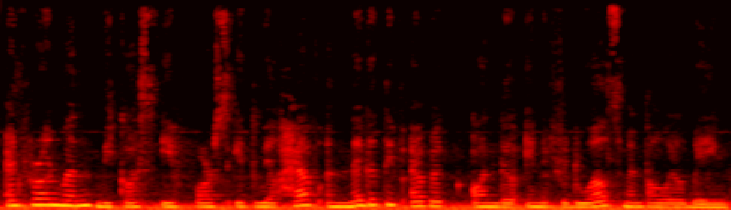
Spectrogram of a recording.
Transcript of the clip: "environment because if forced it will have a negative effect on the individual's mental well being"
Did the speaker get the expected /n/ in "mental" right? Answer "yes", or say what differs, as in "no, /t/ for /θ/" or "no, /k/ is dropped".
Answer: yes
